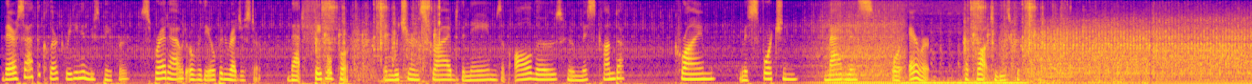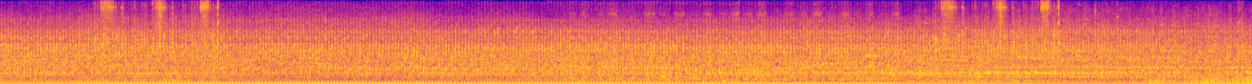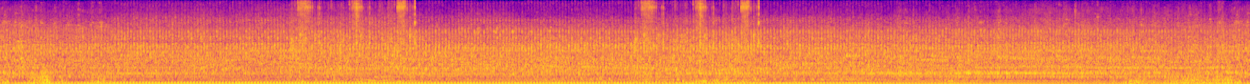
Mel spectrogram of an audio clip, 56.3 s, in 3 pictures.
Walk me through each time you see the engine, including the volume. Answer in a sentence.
The engine can be heard from 0.0 to 56.2 s, getting louder.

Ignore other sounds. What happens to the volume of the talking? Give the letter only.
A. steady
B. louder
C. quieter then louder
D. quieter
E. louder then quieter
A.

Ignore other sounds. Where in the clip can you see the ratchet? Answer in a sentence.
The ratchet can be heard from 4.7 to 6.6 s, from 14.4 to 16.1 s, from 20.1 to 22.1 s, from 32.8 to 34.7 s, from 41.9 to 43.8 s and from 47.0 to 49.0 s.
